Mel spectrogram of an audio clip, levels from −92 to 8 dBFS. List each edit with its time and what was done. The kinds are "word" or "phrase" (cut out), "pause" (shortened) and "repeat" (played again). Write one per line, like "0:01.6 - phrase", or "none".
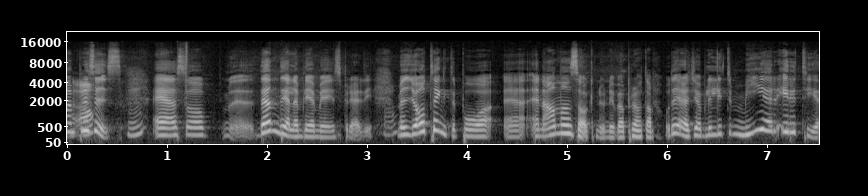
0:05.9 - word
